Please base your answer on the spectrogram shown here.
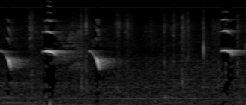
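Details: Pet Chopi blackbird in Brazil that cannot see its owner without responding: repeated clear whistles sliding downward, three in quick succession, then a pause and a final steady note, over a quiet hum.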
